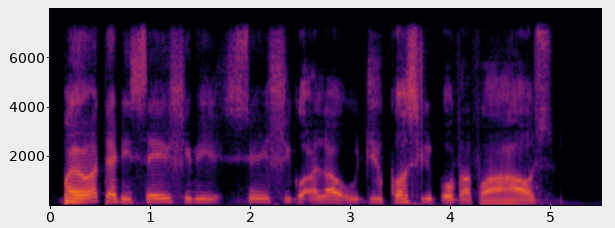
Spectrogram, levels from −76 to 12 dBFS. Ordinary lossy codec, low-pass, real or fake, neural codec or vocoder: none; 7.2 kHz; fake; codec, 16 kHz, 2 kbps, X-Codec, HuBERT features, trained on general audio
